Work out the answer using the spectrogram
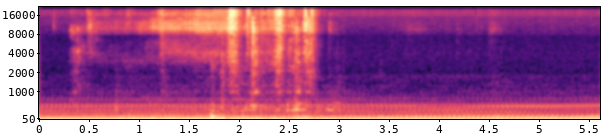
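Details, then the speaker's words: RV water pump after a leak repair with 1/2" PEX cut-and-crimp fittings: low, steady buzzing hum with a fast even pulse as the pump pressurizes, then it stops. It cycles on and off normally, no leak, fixed. "Pressurizing. There you go. No more leaks. That's what you want to hear. You want to hear the pump stopping."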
